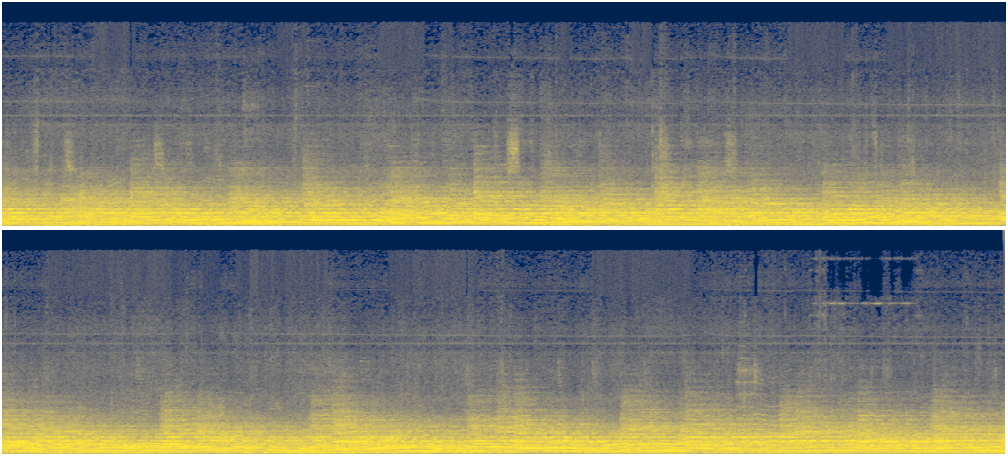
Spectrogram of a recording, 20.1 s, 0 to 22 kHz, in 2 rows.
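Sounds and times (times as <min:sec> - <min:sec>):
church bells pealing: 0:00.0 - 0:20.0.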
